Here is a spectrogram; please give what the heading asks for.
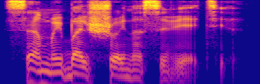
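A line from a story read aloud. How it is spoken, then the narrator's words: Grim smirk. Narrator (Russian): мрачно ухмыльнулся Шрам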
